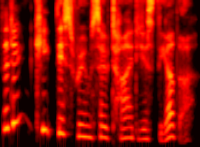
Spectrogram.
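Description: A woman reading as a curious little girl in a storybook, hushed and full of wonder. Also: on the high side, wildly swooping pitch, normal speed, pitched above the performer's own voice.

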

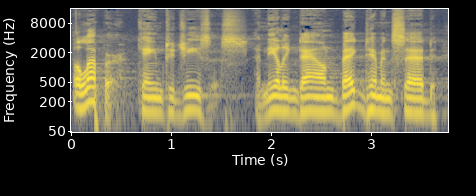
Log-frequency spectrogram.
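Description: A man serving as deacon who reads the gospel and preaches a homily in a measured way, his voice carrying a cathedral echo. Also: mid-range voice. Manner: measured, stopping to restart phrases when preaching. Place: large church. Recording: long cathedral reverb.

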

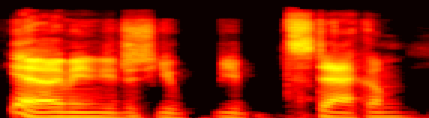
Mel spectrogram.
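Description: Male podcast co-host: relaxed, self-deprecating conversational delivery, average pitch, dry sound. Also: moderate pace, dry recording. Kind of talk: casual chat.

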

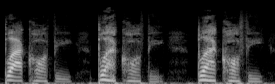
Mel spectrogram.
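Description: A woman's voice: low voice, lively intonation, unhurried, bright, forceful tone, dry recording, studio quality, full character voice. A woman voicing the vengeful ghost of a murdered sister in an eerie whisper, in a told campfire story.

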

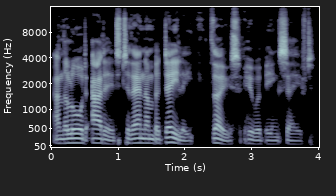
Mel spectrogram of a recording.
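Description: A man's voice: lowish voice, fairly even intonation, unhurried, clean tone, no echo, studio quality. A man reading a Bible passage aloud to a church congregation. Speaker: scripture reader at church service.

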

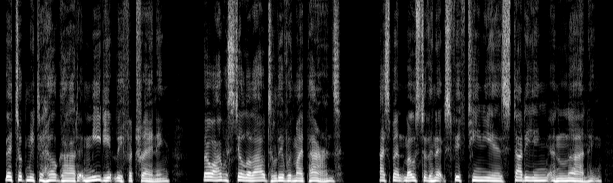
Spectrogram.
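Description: A man's voice: on the high side, a little fast, a little mellow, no echo, studio quality, voice pushed up, close to an everyday voice. A man reading an audiobook, voicing a determined, capable young woman traveler who talks earnestly and rambles when tired.

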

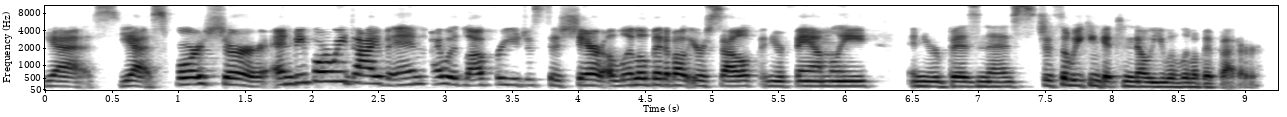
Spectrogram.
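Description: Woman, podcast host, upbeat and affirming, casual interview chat, mid-pitched voice. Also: fairly quick, few pauses, fairly bright tone.

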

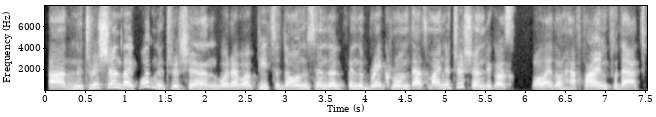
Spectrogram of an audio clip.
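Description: Her voice sits on the high side, smooth and moderately paced with few pauses, as this Lithuanian-accented stress management coach relates her own experiences on a podcast. She's earnest and candid, livening things up by quoting herself. The sound is lo-fi with no room sound.

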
